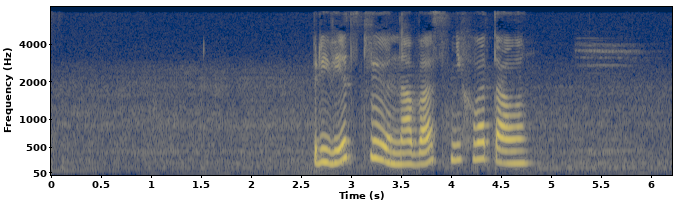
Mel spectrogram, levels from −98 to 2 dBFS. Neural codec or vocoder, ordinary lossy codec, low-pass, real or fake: none; MP3, 64 kbps; 7.2 kHz; real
